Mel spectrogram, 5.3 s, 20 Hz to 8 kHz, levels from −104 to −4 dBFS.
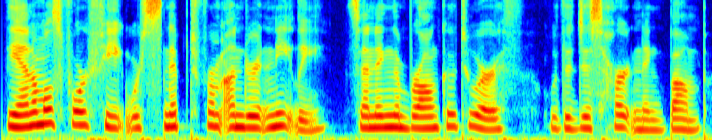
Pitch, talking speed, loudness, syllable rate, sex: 205 Hz, 215 wpm, -18 LUFS, 5.9 syllables/s, female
